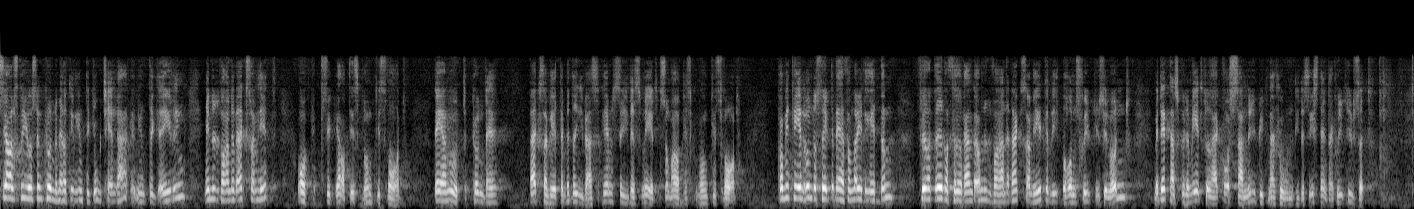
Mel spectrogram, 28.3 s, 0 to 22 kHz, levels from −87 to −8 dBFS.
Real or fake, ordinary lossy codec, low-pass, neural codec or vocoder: fake; none; 7.2 kHz; codec, 44.1 kHz, 2.6 kbps, DAC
